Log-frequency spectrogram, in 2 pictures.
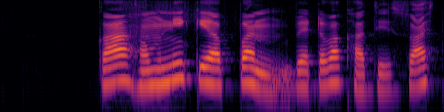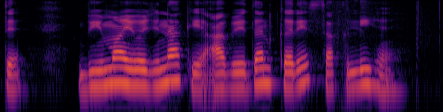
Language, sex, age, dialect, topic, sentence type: Magahi, female, 51-55, Southern, banking, question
